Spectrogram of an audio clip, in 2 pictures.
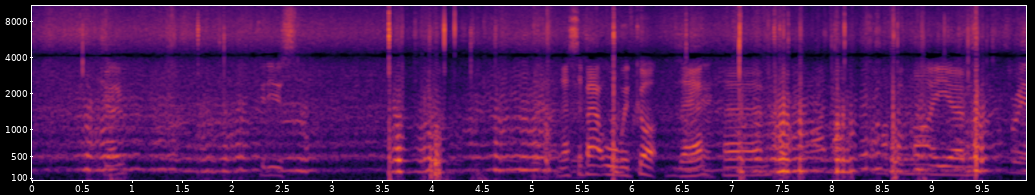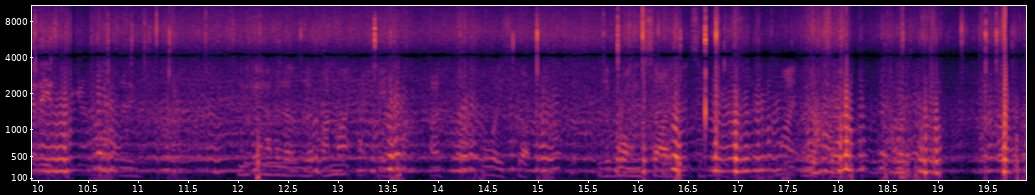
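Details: Defensive bees from a big top bar hive colony being split and moved in a garden; a thick, fluctuating chorus of wingbeat buzz with bees whizzing past, punctuated by repeated knocks and clicks of hive bars.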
